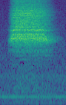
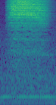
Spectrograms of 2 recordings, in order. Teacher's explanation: the tip of the tongue is the same but the sides of the tongue for the sh they're touching for the S it's just relaxed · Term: sh sound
